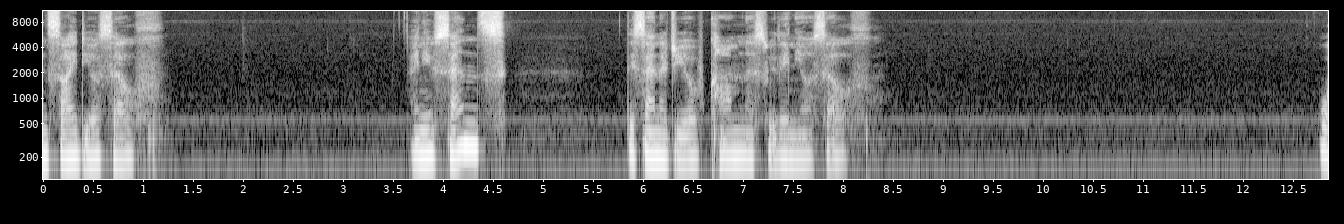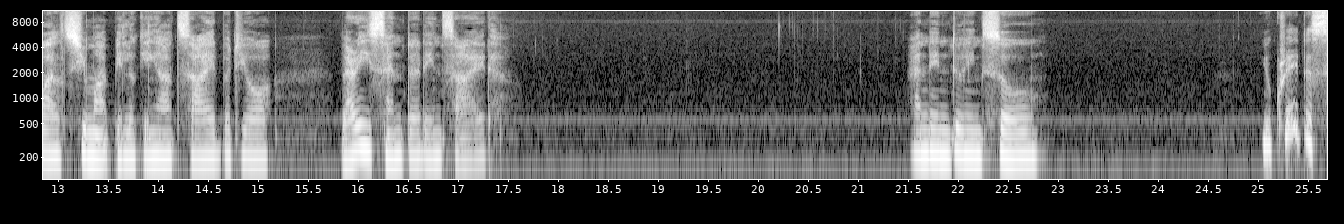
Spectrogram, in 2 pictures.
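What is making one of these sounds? An elderly woman speaks slowly and calmly into a microphone, with long pauses.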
